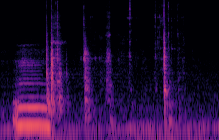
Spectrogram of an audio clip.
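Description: Rail-mounted WD Purple hard drive being handled into the metal front drive bay of a Hikvision NVR: four sharp clicks and knocks of the drive and its rails against the cage. The clearest clicks come about a second in and near the end. A short voiced 'uh' is heard just before the first click.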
